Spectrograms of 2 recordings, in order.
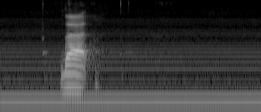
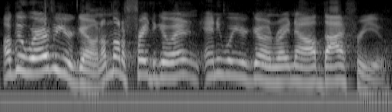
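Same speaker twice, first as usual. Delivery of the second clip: Peter's promise, much higher and louder, pleading; eager Peter; 6 semitones higher, 3 dB louder than usual. Acted. Peter vows to Jesus he'll follow anywhere, high and fervent. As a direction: Peter insisting, all fervour, higher pitched. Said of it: "Peter right here saying".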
